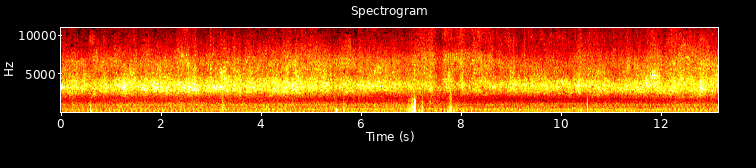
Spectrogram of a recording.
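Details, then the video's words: Fruit bats in Zanzibar: a dense, continuous wash of high, shrill squealing chatter, with a few sharp clicks and a steady low engine-like hum underneath. "Fruit Bats - Zanzibar"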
